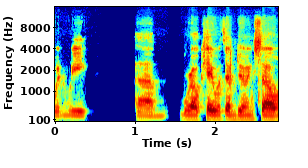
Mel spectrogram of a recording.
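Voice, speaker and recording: Speaking in a Midwestern accent, the voice moves at a moderate pace. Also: man. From US Midwest. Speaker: state rail official. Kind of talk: webinar presentation.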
